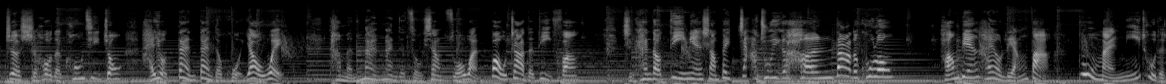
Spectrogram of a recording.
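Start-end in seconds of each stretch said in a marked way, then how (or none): none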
